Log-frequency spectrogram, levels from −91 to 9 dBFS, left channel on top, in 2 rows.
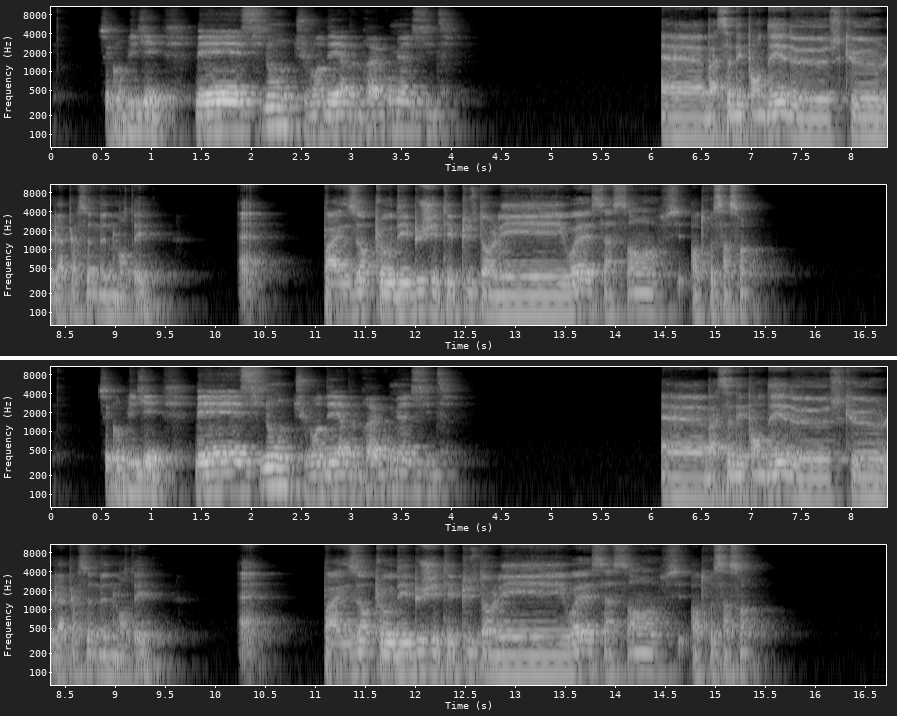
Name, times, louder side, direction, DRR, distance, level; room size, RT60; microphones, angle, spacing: voice 1, 0.5-4.0, left 1 dB, 75° right, -3 dB, 0.9 m, -24 dB
voice 2, 6.1-9.3 10.2-10.4 11.1-15.3, left 1 dB, 15° left, 4 dB, 0.3 m, -26 dB
2.5 x 2.3 x 3.3 m, 0.68 s
head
